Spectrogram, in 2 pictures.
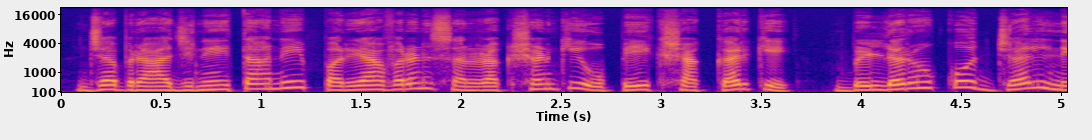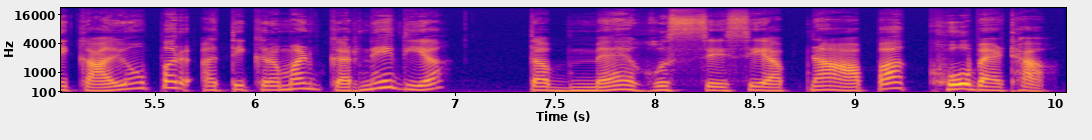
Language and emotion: Hindi, angry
